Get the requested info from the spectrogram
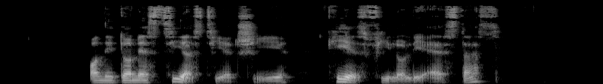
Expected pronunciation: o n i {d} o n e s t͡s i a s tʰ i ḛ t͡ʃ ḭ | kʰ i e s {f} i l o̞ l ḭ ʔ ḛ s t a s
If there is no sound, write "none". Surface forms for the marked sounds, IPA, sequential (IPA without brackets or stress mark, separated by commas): d, f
